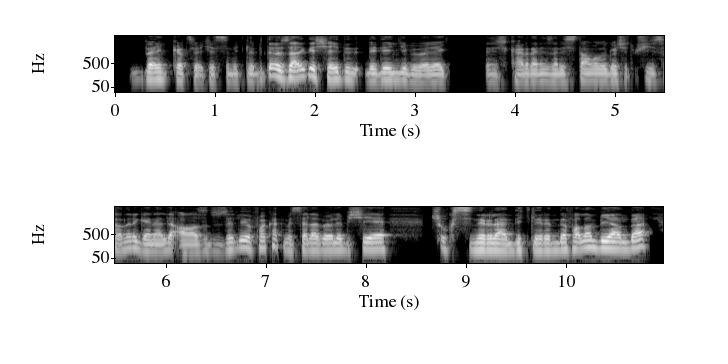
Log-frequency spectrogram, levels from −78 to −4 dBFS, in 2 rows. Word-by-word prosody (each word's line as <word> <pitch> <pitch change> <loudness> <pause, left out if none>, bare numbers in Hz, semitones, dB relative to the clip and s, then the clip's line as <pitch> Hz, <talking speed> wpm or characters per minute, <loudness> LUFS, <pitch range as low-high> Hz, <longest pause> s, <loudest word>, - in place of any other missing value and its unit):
Renk 110 0 0
katıyor, 95 -5 -3
kesinlikle. 95 +2 -8
Bir - - -14
de - - +2
özellikle 145 +2 +5
şey 115 -2 0
dedi 110 -4 -4
dediğin 105 +1 0
gibi, 95 -4 -3
böyle, 95 +1 0 0.6
Karadeniz'den 95 0 -3
İstanbul'a 100 +1 -2
göç 100 -1 -5
etmiş - - -13
insanların 125 +7 -3
genelde 105 +1 0
ağzı 100 +1 -1
düzeliyor 125 +8 -2
fakat 140 -3 -4
mesela 110 0 -1
böyle 115 0 +1
bir - - -8
şeye 125 +2 +2 0.4
çok - - -5
sinirlendiklerinde 115 0 +2
falan, 140 +3 +1
bir 135 - +7
anda 125 -2 +5
110 Hz, 160 wpm, -22 LUFS, 100-120 Hz, 0.6 s, bir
